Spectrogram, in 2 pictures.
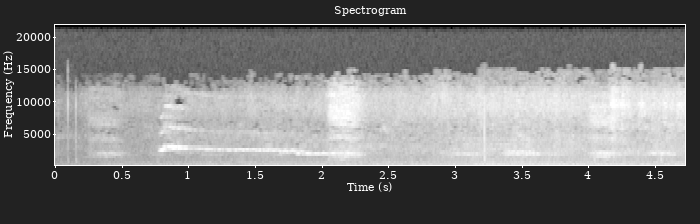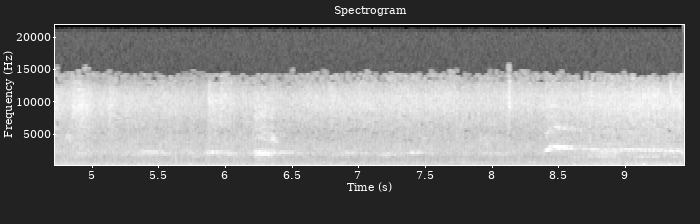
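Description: Bird calls: a long, falling, whistled call about a second in and again near the end, with short calls repeated about every half second in between, over a steady low rumble.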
